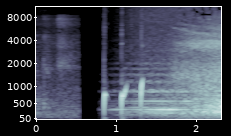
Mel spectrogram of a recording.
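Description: Animated logo intro sound effects: after a brief silence, three quick rising pops about a second in, then a swelling whoosh that builds toward the end, leading into intro music.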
